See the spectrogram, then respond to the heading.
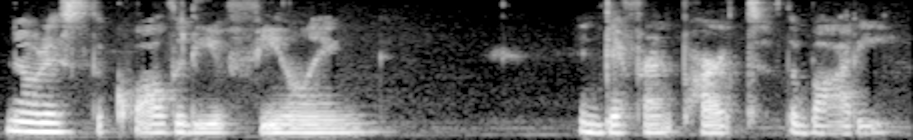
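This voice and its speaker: A woman teaching yoga nidra, giving gentle, deliberate guided meditation instructions with long pauses. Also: lowish voice, little pitch movement, vocal fry, husky. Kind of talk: slow guided meditation narration.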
